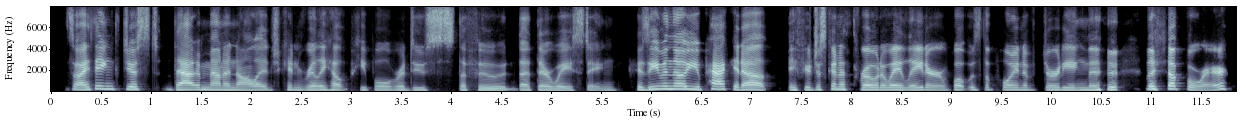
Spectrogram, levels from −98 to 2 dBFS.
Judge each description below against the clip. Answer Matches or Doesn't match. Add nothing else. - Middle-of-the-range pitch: Doesn't match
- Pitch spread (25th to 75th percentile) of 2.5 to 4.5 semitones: Matches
